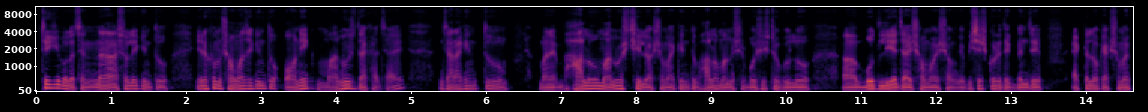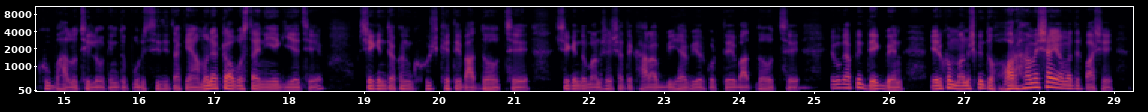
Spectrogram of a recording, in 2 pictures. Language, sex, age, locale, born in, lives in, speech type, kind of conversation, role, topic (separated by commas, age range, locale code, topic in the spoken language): Bengali, male, 25-29, bn-BD, Bangladesh, Bangladesh, conversation, unstructured, none, আপনার কাছে ভালো মানুষের সংজ্ঞা কী?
